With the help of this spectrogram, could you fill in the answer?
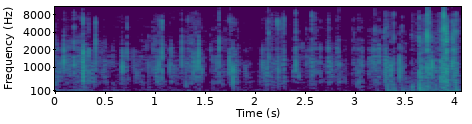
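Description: A pocket pack of paper tissues in a plastic wrapper is squeezed and crumpled with fingertips. The result is quiet, dense, bright crinkling made of many quick crackles and snaps with almost no low end, growing a little louder and sharper toward the end.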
